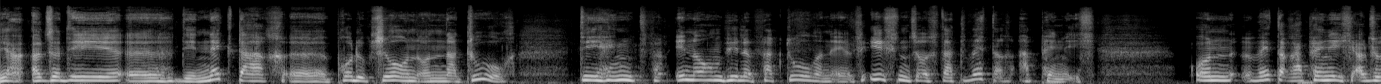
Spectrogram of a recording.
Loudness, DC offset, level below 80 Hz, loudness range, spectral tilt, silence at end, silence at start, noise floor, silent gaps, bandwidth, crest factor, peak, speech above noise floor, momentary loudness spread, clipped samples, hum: -21 LUFS; under 0.1%; -50 dBFS; 5 LU; -5.5 dB/octave; 0 s; 0 s; -46 dBFS; none; 16.5 kHz; 16 dB; -4 dBFS; 25 dB; 12 LU; under 0.1%; none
